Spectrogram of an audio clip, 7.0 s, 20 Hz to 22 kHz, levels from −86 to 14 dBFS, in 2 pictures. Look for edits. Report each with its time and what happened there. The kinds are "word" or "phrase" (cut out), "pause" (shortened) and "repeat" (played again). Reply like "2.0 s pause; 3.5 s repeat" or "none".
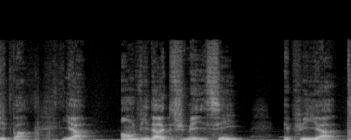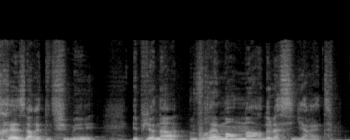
3.7 s word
